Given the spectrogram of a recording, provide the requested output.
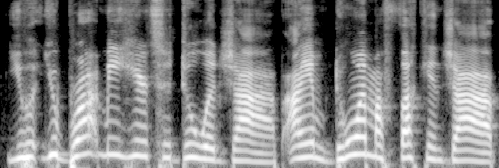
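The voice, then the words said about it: Emotional, agitated voice. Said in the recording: “I get emotional”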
